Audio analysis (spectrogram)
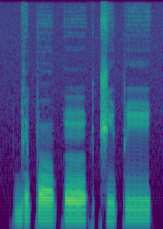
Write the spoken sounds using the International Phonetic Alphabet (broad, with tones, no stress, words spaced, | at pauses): bɪ˨˦poː˨pũ˦ | t͡ʃi˨pi˦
